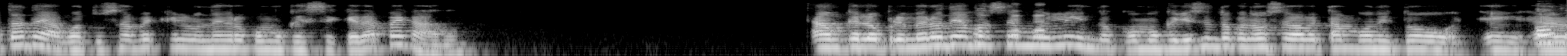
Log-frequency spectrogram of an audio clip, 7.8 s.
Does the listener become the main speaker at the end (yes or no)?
yes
